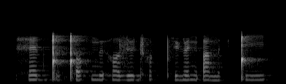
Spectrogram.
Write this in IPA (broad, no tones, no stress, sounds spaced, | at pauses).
h ɛ d ɡ͡ǃ ɵ ǃʼ ɔ k n̪ ʉ h ɔ z ʉ d h ɔ k pʰ i ɳ ɛ ŋ ʔ ɑ n̪ ɛ k ǃ i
